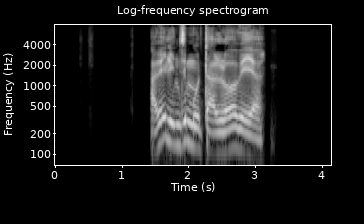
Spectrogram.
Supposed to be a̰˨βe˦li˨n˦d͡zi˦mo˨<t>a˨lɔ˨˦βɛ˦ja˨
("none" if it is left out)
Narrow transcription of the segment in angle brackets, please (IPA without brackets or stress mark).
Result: t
